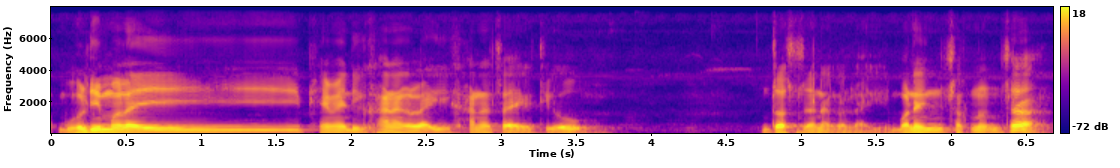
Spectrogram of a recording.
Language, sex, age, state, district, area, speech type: Nepali, male, 45-60, West Bengal, Darjeeling, rural, spontaneous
